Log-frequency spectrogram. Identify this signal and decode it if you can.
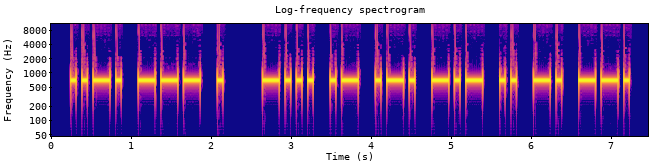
Morse code, heard as a keyed tone, about 17 wpm, 700 Hz. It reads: FOE BARKING
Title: Pangram Challenge v2 - 17wpm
